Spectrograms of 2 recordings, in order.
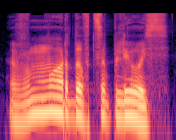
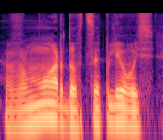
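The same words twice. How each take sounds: First: High, loud, drawn-out cat threat; cat ready to attack; threatening cat. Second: Slow, drawn-out cat threat; offended cat promising revenge; threatening cat. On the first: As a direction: yowl the threat slowly. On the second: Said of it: "пообещал Рыжопиус". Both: A narrator's reading.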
